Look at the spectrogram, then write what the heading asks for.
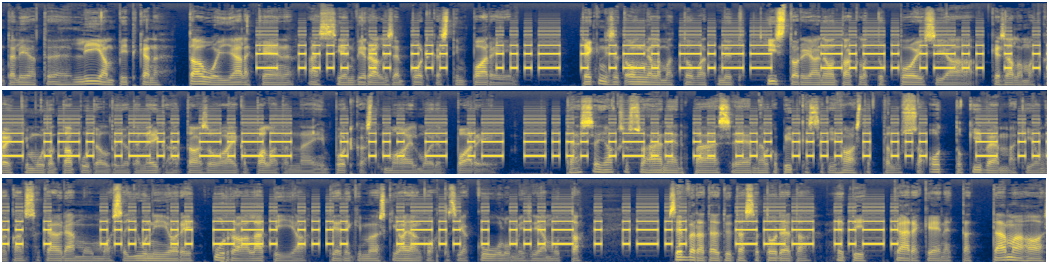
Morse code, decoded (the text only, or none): THIS VERY CLEARLY ESTABLISHES THE HIGH LEVEL OF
